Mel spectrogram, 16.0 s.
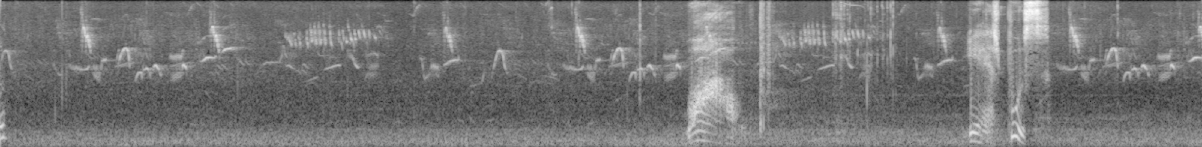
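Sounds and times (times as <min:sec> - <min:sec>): birds chirping: 0:00.0 - 0:16.0
bird trill: 0:07.7 - 0:16.0.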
